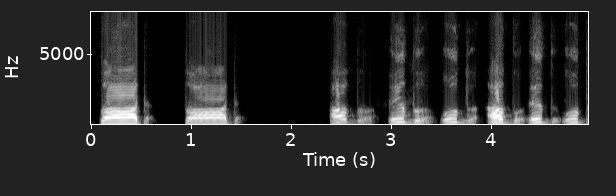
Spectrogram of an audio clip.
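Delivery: দদ, অদ, ইদ, উদ with a heavy d from the tongue's side on the upper molars; articulation drill. Shown as a demonstration. Teacher models letter seven, tongue-side d in দদ, অদ, ইদ, উদ. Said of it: "এমন ভাবে উচ্চারণ করতে হবে".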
